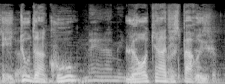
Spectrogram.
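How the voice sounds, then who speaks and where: A man's voice: mid-range voice, sing-song, normal speed, over loud music. A man telling a first-person story as a documentary interviewee. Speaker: interviewee, shark attack survivor.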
